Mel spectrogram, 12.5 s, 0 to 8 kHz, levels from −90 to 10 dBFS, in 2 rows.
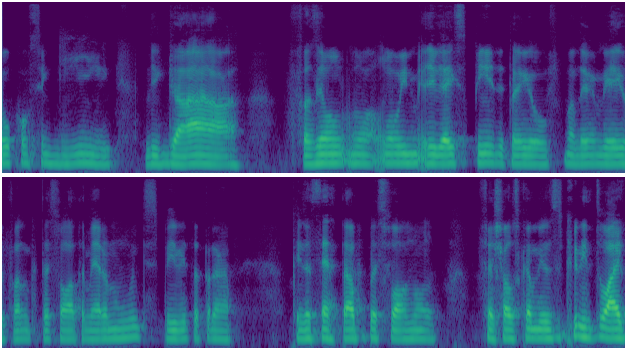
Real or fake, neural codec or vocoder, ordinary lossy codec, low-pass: fake; codec, 16 kHz, 1 kbps, FreqCodec, larger model; none; none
